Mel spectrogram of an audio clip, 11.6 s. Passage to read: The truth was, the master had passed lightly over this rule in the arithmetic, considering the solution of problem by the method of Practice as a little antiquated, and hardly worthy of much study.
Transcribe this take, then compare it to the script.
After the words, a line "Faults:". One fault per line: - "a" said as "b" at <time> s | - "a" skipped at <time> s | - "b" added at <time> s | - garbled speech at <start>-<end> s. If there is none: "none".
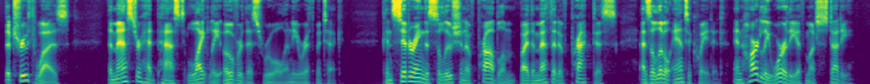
The truth was, the master had passed lightly over this rule in the arithmetic, considering the solution of problem by the method of Practice as a little antiquated, and hardly worthy of much study.
Faults:
none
